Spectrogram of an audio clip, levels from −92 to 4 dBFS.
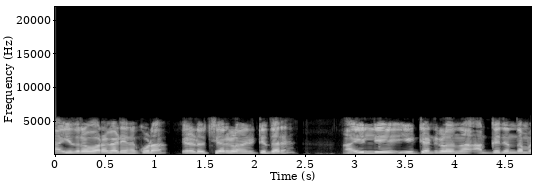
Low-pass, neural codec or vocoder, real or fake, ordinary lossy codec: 5.4 kHz; none; real; none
